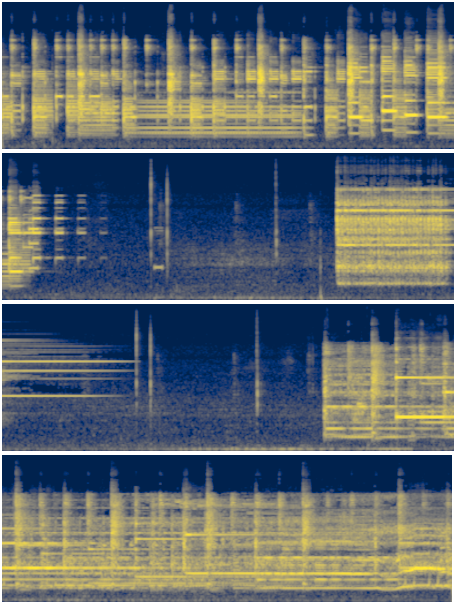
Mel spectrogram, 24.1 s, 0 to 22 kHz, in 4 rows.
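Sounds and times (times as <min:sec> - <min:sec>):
phone ringtone melody: 0:00.0 - 0:07.2, 0:10.5 - 0:13.8, 0:16.4 - 0:22.6.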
